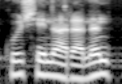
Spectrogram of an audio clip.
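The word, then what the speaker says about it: Kusinārā: 이 꾸시나라는 부탁에서 반열반하신 나라입니다. 빨리어로는 꾸시나라, 나를 길게 발음하면 됩니다.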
